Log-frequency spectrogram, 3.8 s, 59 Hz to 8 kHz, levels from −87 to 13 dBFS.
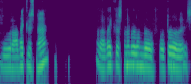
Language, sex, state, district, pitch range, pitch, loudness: Kannada, male, Karnataka, Bijapur, 155-175 Hz, 165 Hz, -23 LUFS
